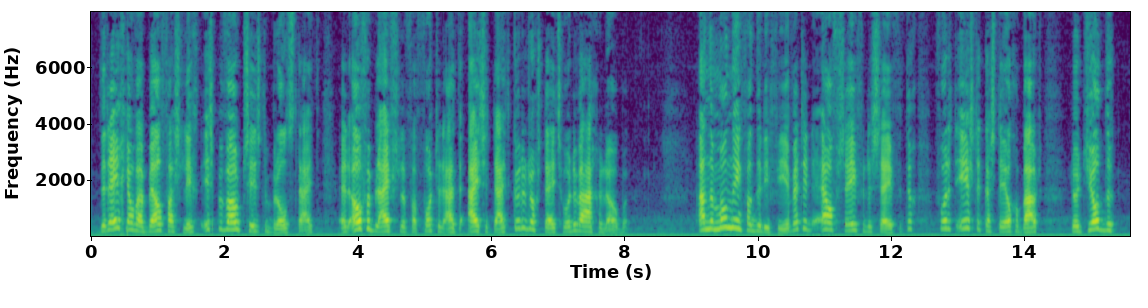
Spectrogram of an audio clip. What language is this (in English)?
Dutch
